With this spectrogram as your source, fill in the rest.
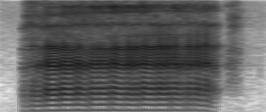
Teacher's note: technically the R is a rolled R in the throat · it's rolled in the throat, which sounds like R. Kind of sounds like gargling, actually.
